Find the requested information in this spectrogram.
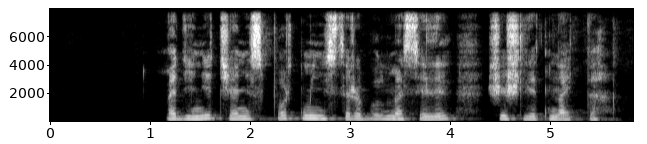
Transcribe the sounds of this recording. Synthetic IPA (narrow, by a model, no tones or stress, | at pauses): mæd̪e̞nije̞t̪ʒæne̞spo̞rt̪mijnijst̪ɾɪbʊlˠmæse̞le̞ʃe̞ʃɪle̞t̪ɪnɑjt̪ːə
